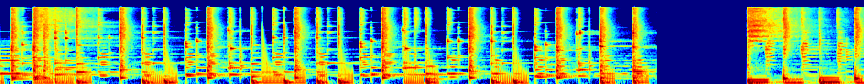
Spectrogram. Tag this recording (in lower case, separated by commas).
music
